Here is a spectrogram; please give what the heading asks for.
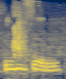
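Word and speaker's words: Insel: এস এ এল ওকে ঠিক আছে ইনজেল আচ্ছা ইনজেল মানে ইনজেল মানে জানেন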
